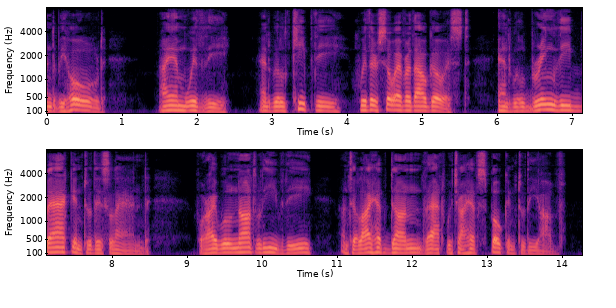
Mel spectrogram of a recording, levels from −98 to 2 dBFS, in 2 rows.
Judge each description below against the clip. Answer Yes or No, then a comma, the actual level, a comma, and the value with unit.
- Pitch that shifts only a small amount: No, average, 3.3 semitones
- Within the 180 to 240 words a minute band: No, average, 165 wpm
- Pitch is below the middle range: Yes, low, 120 Hz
